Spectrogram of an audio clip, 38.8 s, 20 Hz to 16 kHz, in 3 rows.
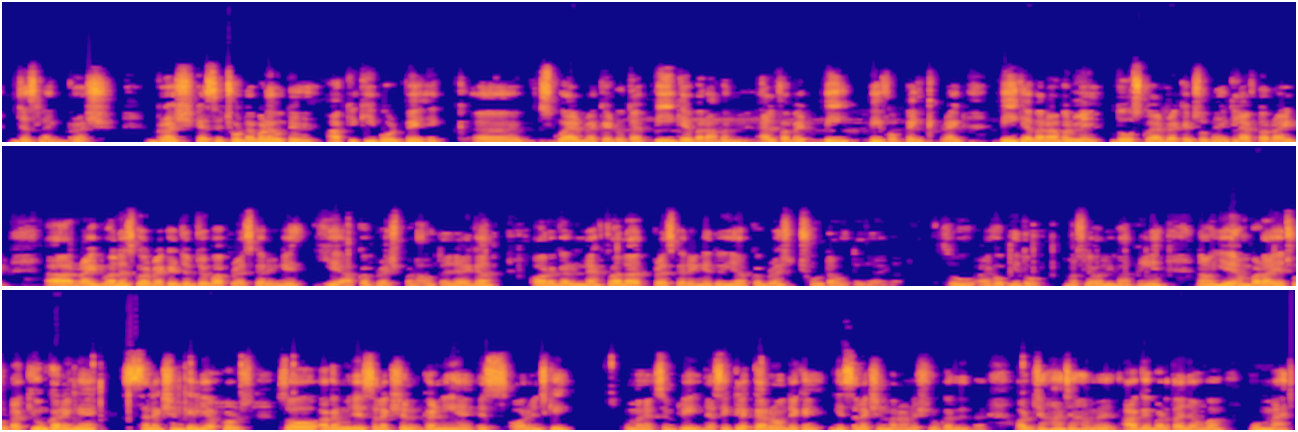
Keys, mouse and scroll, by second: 13.5-17.8 typing, 19.0-26.5 typing, 26.7-31.2 ctrl+drag, 31.9-35.8 drag, 36.0-38.8 drag.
